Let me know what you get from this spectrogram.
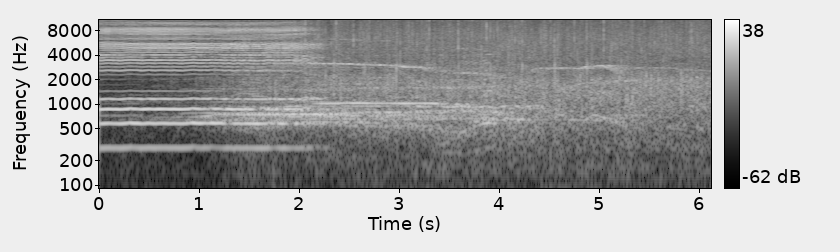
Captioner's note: audience cheering and applauding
